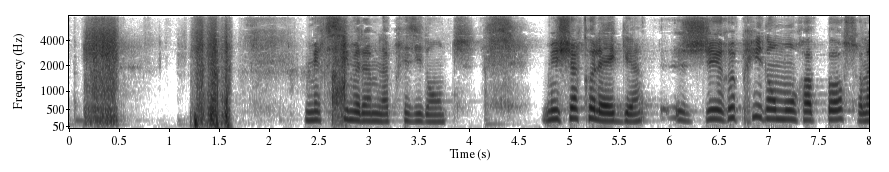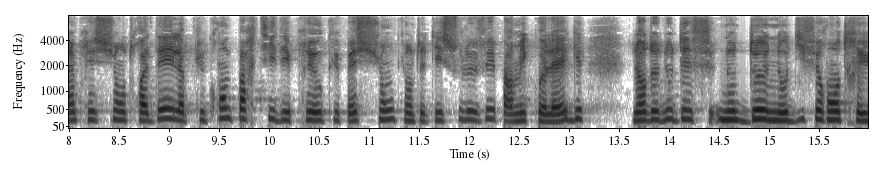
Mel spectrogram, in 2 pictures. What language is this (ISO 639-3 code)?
fra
